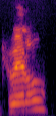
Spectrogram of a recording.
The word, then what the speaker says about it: Criddle: er done right so I'm here with Jason Crito I said it right Jason Krita right yeah but you got it right Mitch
